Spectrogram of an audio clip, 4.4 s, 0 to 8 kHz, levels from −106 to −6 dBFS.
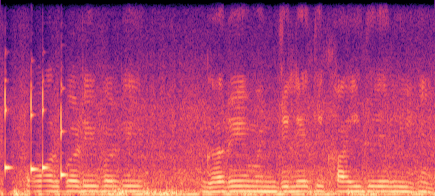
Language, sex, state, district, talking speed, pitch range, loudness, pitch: Hindi, female, Haryana, Charkhi Dadri, 125 wpm, 100-105 Hz, -15 LUFS, 105 Hz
